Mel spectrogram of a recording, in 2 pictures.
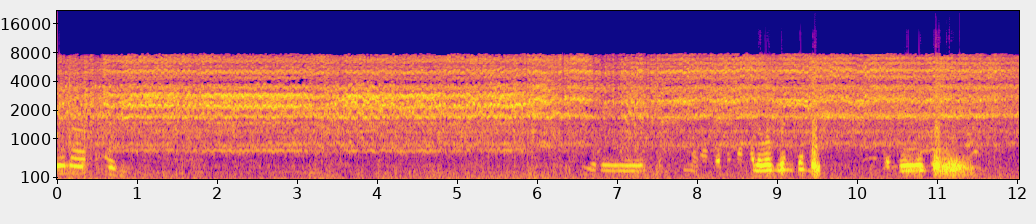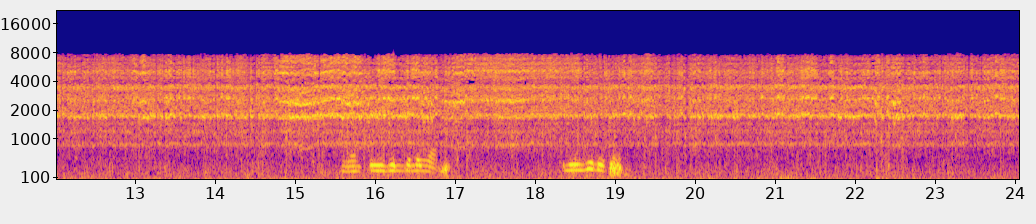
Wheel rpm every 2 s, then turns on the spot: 210, 210, 210, 220, 220, 230, 230, 230, 230, 230, 240, 230.
none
